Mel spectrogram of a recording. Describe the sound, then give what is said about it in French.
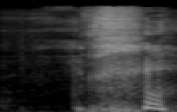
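A dog named Brown makes a brief, high vocal sound right up against the microphone, after a second of breathy snuffling and rustling. No one speaks. “Brown va nous dire un truc dans le micro.”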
